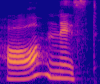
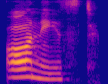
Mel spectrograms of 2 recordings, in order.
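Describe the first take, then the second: First: The word begins with an audible h sound. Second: The word begins with a vowel, no h. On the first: The speaker calls it wrong. "Guys ये गलत है" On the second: The speaker calls it right. "यहाँ पे जो एच है ना, ये बोला नहीं जाता है"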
